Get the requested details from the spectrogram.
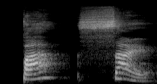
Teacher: na hora que eu vou pronunciar sai apenas som de um s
